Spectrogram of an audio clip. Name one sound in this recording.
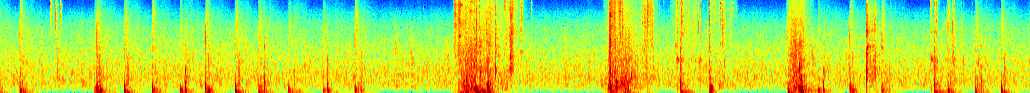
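Footsteps thud quickly on a hollow wooden floor.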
